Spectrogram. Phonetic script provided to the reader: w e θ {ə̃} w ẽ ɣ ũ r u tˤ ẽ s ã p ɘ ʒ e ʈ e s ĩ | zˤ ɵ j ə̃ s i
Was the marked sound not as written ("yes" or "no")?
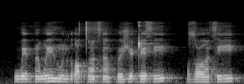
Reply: no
